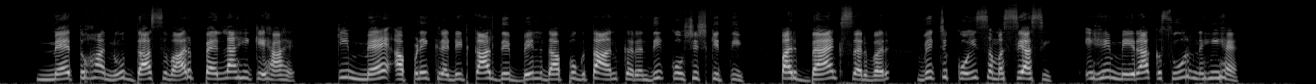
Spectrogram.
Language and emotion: Punjabi, angry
